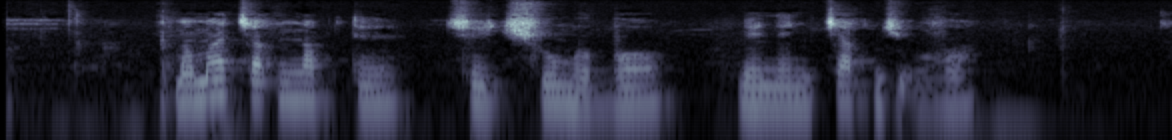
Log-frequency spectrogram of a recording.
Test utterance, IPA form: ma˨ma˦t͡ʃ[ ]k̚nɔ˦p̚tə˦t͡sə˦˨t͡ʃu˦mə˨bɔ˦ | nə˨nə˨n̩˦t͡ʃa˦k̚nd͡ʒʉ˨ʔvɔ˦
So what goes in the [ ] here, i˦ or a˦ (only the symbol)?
a˦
